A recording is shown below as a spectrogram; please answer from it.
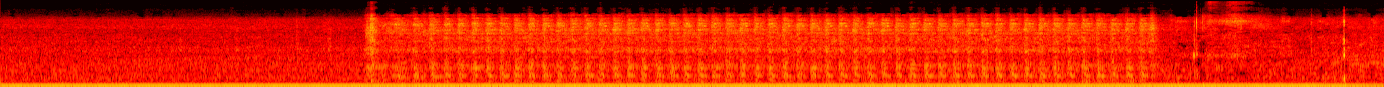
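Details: BMW crank no-start, load device back-probed on the fuel pump, which never lights: steady cranking at about three turns a second that never fires; fuel pump control module submerged in water, connectors severely corroded, no fuel pressure.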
